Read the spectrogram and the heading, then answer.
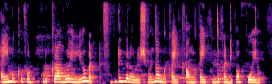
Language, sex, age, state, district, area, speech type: Tamil, female, 18-30, Tamil Nadu, Tiruppur, rural, spontaneous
